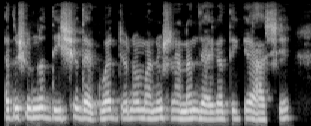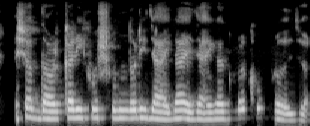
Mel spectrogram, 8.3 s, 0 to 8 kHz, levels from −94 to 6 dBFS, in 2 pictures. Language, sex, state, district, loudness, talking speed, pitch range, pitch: Bengali, female, West Bengal, Kolkata, -15 LUFS, 140 wpm, 180-200 Hz, 190 Hz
